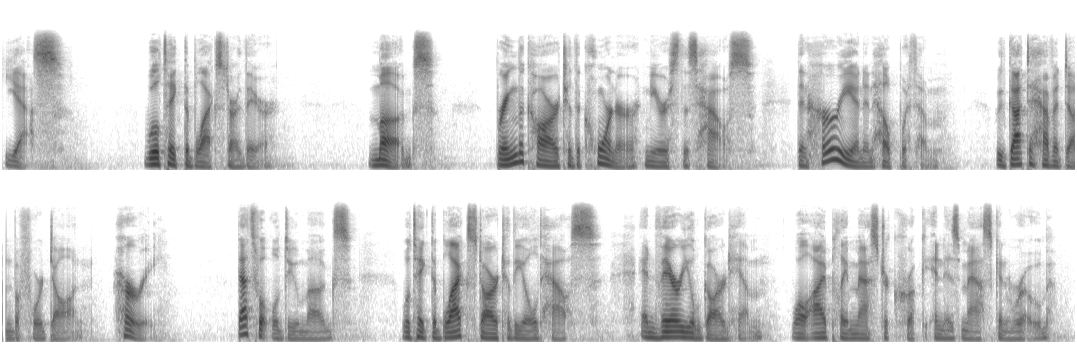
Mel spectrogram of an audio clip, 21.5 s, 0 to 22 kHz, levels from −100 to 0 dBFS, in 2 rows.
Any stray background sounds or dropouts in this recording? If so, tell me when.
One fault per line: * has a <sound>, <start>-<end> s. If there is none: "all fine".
* has a dropout, 10.7-10.8 s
